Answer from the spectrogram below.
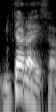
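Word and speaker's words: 御手洗: 例えば、例えばがちょっとレアなのしか思いつかない、お手洗いと書いて三たらいさんとか言うじゃないですか。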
